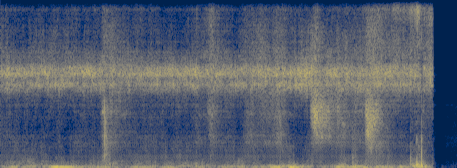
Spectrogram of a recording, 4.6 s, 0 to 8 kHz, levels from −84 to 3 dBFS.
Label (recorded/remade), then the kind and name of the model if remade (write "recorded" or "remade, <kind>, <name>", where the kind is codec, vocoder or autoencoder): remade, codec, HILCodec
